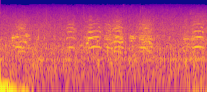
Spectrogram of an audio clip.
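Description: Flocks of geese honk repeatedly in theHunter: Call of the Wild during a goose hunt, a faint chorus of overlapping calls over steady outdoor noise.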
